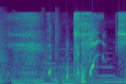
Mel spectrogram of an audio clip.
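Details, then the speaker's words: VTuber livestream clip: a sharp, explosive sneeze with a short snort over background music, followed by "I just sneezed" and "excuse me"; sneezing. "I just sneezed."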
